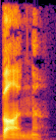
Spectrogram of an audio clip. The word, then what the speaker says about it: bonne: The masculine is the word B-O-N, bon, and then the feminine has a double N and an E, B-O-N-N-E. And so the difference is bon and bun, bon and bun.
